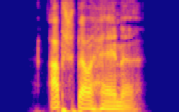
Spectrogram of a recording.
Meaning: nominative/accusative/genitive plural of Absperrhahn
- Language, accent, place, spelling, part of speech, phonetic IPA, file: German, Germany, Berlin, Absperrhähne, noun, [ˈapʃpɛʁˌhɛːnə], De-Absperrhähne.ogg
